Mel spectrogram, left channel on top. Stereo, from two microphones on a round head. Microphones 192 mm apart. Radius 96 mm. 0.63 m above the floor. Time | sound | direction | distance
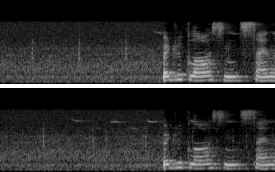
1.6 | a woman speaking | 35° left (ahead or behind) | 1.1 m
